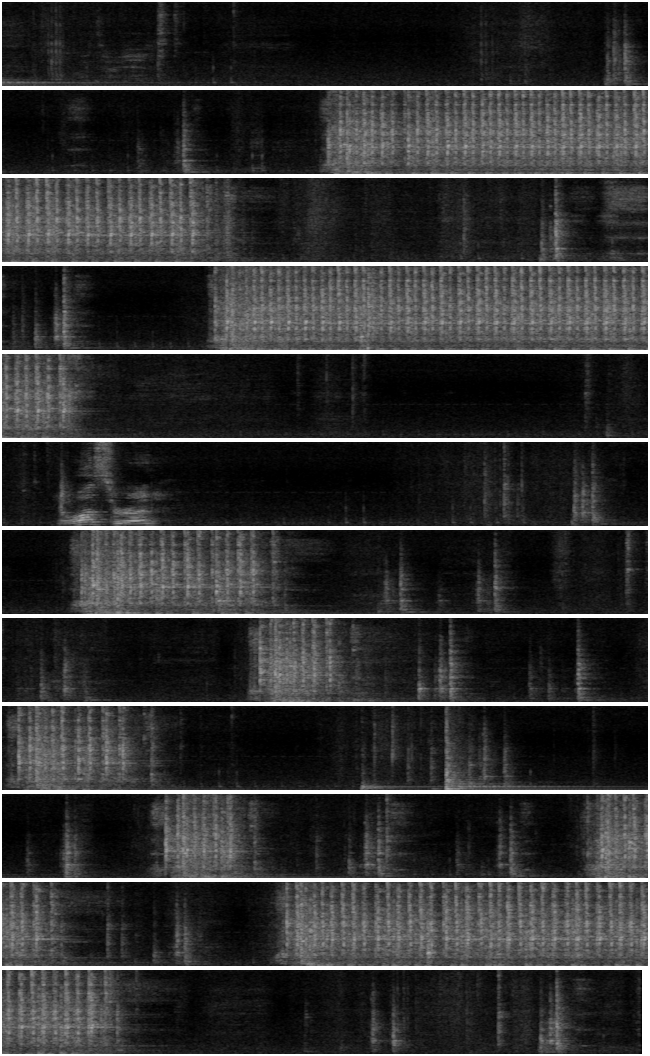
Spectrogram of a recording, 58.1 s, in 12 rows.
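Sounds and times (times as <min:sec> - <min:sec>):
motorcycle engine sputtering: 0:07.3 - 0:11.5, 0:16.1 - 0:20.1, 0:29.6 - 0:31.3, 0:35.8 - 0:37.3, 0:38.8 - 0:40.2, 0:44.8 - 0:46.6, 0:48.0 - 0:49.5, 0:50.6 - 0:54.2.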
